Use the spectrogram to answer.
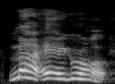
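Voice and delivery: drawn-out high yell; retold loud holler. Retold outburst to a room.

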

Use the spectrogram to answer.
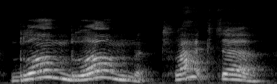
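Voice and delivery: put-on a small boy shouting for his tractor; toddler cry. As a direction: George answering eagerly. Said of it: "cried George".

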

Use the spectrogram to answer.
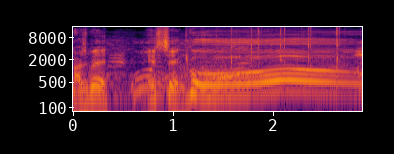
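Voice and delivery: building into a long loud goal cry; goal call. Real, not acted. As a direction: rise and stretch out the goal. Commentator sees the shot go in.

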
